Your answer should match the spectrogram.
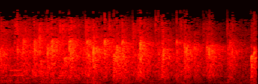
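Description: A crowd applauds, many hands clapping at once in a dense, steady wash of sharp claps that holds at an even, lively level throughout.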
